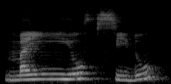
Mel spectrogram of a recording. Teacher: नून साकन माबाद या हरूफ इदगाम यरमलून में से है तो यहाँ पे गुन्ना पैदा होगा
